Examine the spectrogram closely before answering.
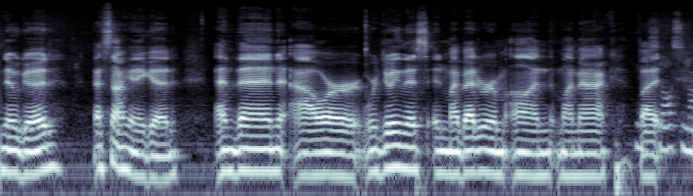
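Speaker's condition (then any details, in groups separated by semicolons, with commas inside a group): No condition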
